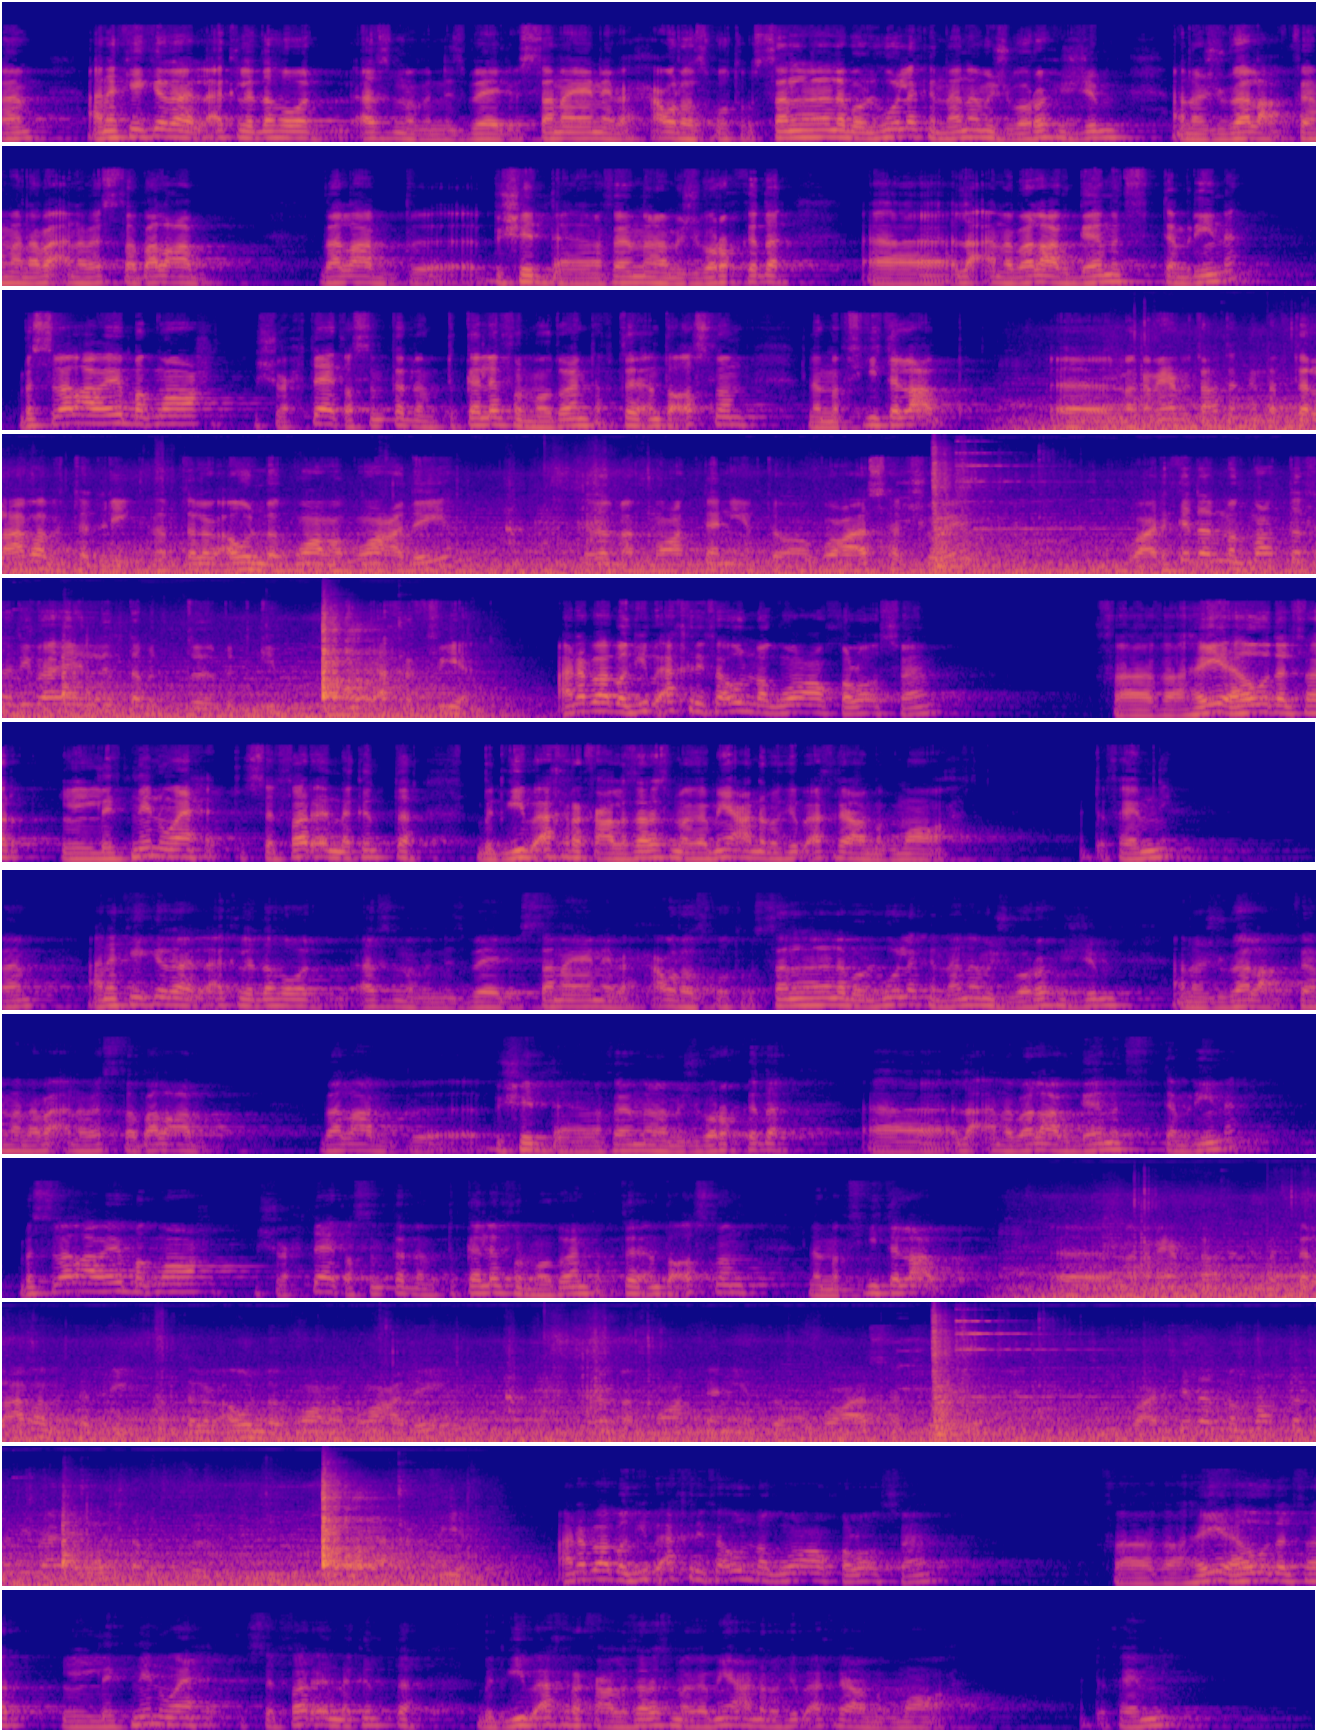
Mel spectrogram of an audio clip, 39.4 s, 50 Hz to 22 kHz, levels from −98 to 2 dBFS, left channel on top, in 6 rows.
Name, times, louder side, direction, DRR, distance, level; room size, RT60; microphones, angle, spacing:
voice 1, 0.0-7.6 8.2-10.6 10.9-12.8 13.2-18.0 18.4-22.0 22.5-24.6 25.3-28.7 29.1-31.0 31.8-37.7 38.3-38.8, left 5 dB, 90° left, 0.7 m, -44 dB
Mechanisms, 18.1-28.8, right 1 dB, 10° right, 3.0 m, -42 dB
26.0 x 20.5 x 7.9 m
head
